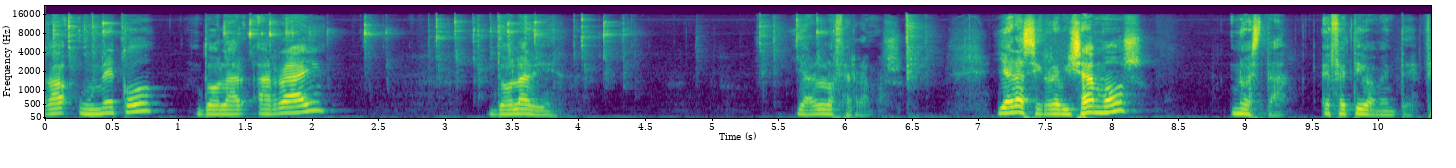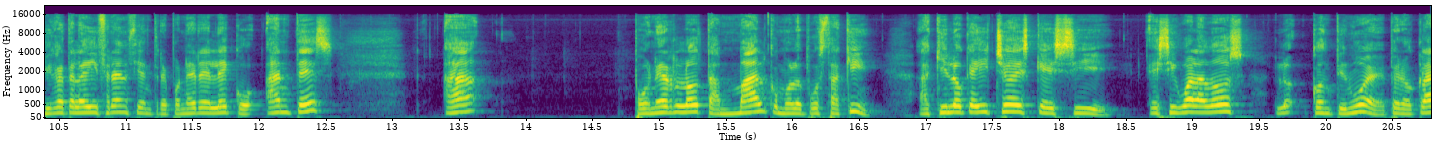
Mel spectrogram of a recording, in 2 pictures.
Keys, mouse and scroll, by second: 0.0-6.4 typing, 9.4-10.5 drag, 11.6-13.0 drag, 13.0-16.4 scroll up 1, 16.4-18.3 drag.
